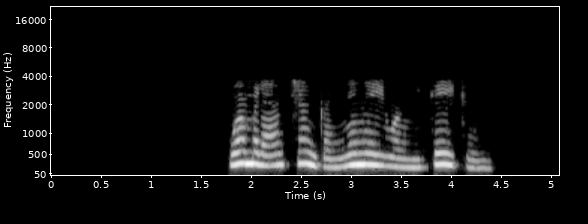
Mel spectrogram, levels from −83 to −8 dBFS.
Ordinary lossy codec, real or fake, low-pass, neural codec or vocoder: Opus, 64 kbps; real; 3.6 kHz; none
